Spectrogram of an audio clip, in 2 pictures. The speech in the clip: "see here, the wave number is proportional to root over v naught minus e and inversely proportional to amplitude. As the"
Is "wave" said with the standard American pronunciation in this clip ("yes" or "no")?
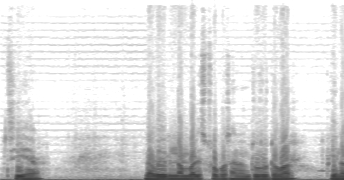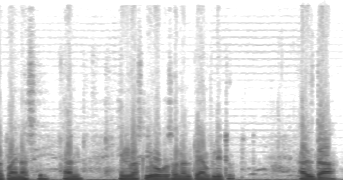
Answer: no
